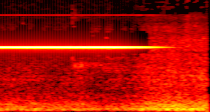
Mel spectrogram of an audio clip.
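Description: Public-address microphone feedback: a single loud, steady, high-pitched whistle that stops about one and a half seconds in.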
